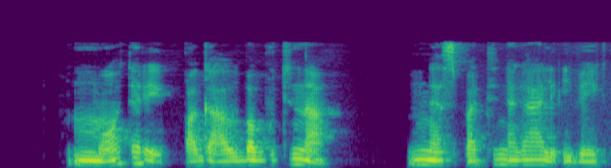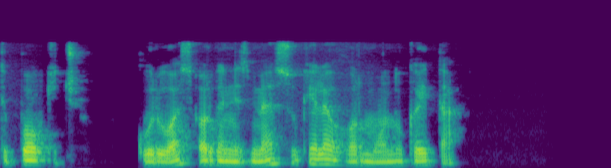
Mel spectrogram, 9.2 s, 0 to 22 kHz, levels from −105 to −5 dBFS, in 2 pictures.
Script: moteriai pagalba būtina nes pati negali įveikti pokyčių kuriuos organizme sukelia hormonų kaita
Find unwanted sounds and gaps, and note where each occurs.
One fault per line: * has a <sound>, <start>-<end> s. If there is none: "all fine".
all fine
